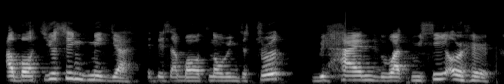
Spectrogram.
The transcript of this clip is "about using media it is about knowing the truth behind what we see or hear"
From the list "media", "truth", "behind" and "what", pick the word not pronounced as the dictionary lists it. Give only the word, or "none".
truth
